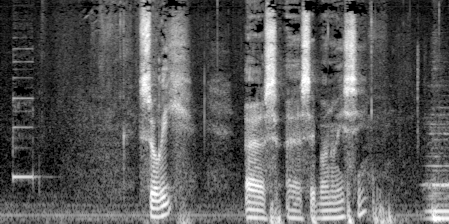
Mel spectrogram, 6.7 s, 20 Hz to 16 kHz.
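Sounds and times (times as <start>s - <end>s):
voicemail beep: 0.2s - 0.6s
speech: 2.1s - 2.8s, 3.7s - 6.6s.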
